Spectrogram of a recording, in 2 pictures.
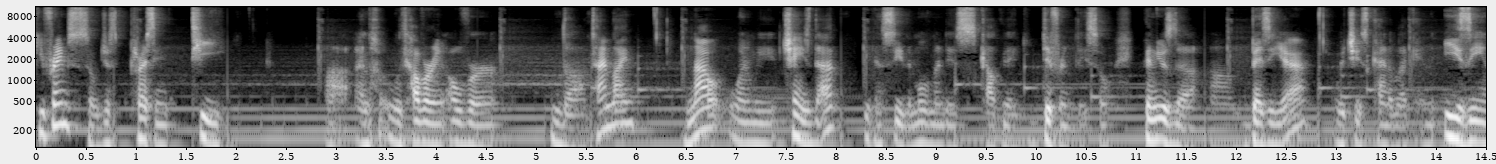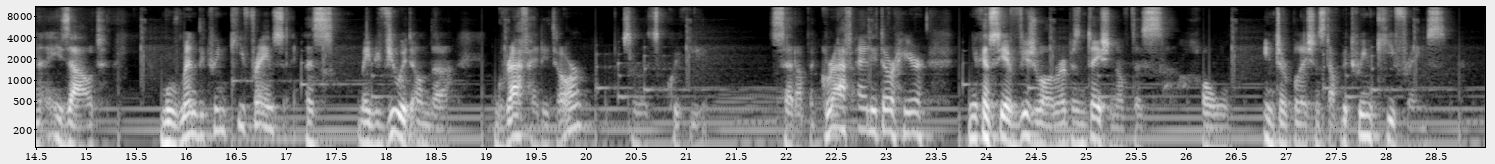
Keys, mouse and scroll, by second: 0.3 space, 2.0 t, 5.5 space, 9.4 space, 9.9 t, 12.1 click, 12.8 click, 14.5 t, 16.0 space, 19.8 right click, 22.1 click, 25.6-27.1 scroll up 9, 28.3-28.9 scroll down 2.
